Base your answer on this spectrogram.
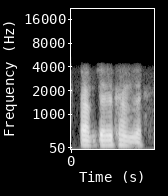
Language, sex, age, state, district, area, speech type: Manipuri, male, 45-60, Manipur, Churachandpur, rural, conversation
